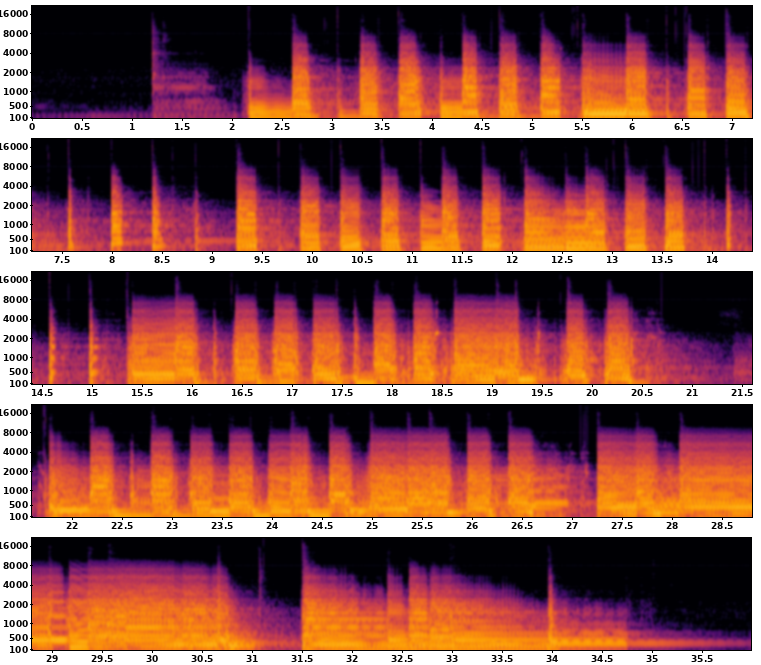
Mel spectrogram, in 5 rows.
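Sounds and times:
overdriven amp: 0.0s - 35.9s.

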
